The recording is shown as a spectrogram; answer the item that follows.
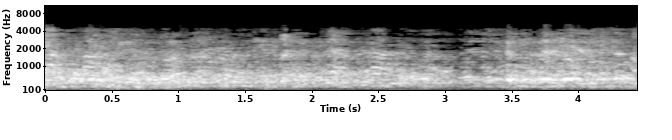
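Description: Audience chatter in a large hall: many voices talking at once with scattered laughter, the crowd still buzzing after a joke's punchline.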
